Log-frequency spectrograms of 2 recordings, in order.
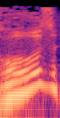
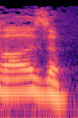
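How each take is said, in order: First: The word is said the northern French way. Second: The word is said the southern French way. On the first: "Au-dessus du Massif central, on dit rose" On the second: "En dessous, on dit rose"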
